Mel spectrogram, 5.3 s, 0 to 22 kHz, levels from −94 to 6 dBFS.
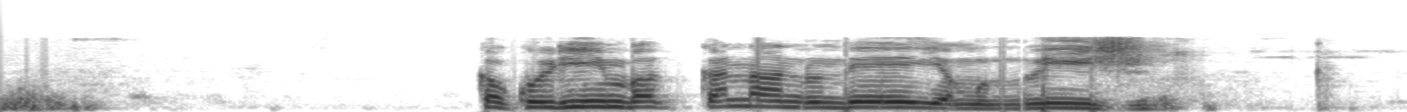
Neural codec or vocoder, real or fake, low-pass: vocoder, 44.1 kHz, 128 mel bands, Pupu-Vocoder; fake; 5.4 kHz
